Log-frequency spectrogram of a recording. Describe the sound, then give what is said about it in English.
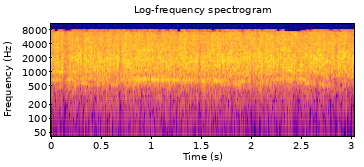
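LDP lawmakers in an auditorium at the party's Tokyo headquarters applaud Abe's election victory with dense, loud, even clapping that carries on without a break. “When the official tally was announced, LDP lawmakers in the auditorium cheered Abe's victory.”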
